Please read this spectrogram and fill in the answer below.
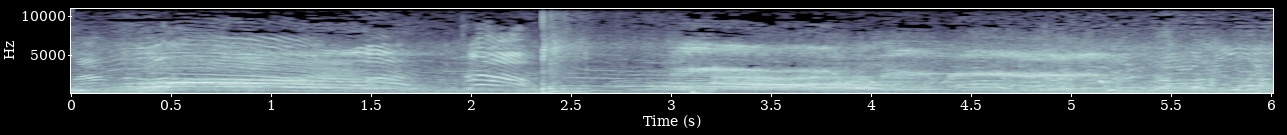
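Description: A crowd of children shouting and cheering, many high voices overlapping at once, over a steady low hum.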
